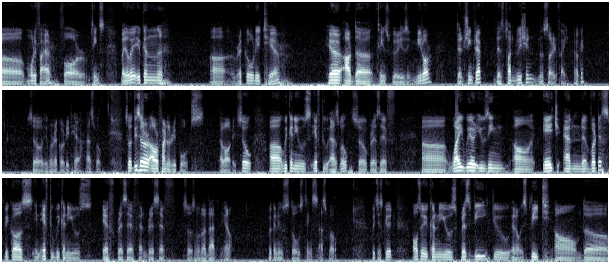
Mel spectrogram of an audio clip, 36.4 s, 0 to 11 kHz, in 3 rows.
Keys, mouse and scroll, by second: 5.3 click, 5.8 middle click, 12.7 click, 13.1 middle click, 14.5-14.9 scroll up 2, 15.1 middle click, 15.3 Tab, 15.6-16.0 middle drag, 16.0 scroll down 1, 16.2 middle click, 16.6 scroll up 1, 16.9-17.5 shift+middle drag, 17.7-18.8 shift+drag, 19.7 f, 20.3 drag, 20.9 click, 22.3 shift+click, 24.2-24.5 drag, 24.8 drag, 26.2 f, 27.5 f, 28.0-28.4 ctrl+drag, 28.4 ctrl+z, 29.5-30.5 drag, 30.5 alt+a, 30.6 middle click, 30.9-31.5 drag, 31.5 middle click, 31.8-32.1 drag, 32.4 drag, 32.9 scroll up 1, 34.1 v, 35.3 click, 36.3-36.4 drag.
